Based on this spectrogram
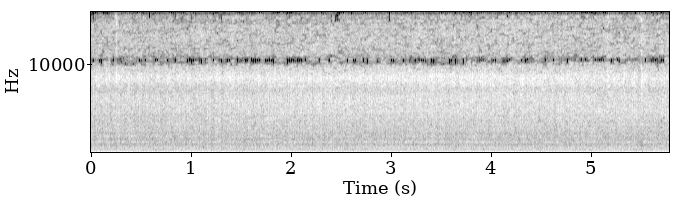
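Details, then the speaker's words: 1959 Allis-Chalmers D-17 tractor after rewiring, with good oil pressure suggesting a sound bottom end, charging about 13.3 V: steady low idle with an even beat and no knocks. Normal idle. "I'll tell you what I'm really happy to see that we have good oil pressure that meets the bottom end of this motor is it good in other words this tractor has a lot of life left in it"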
